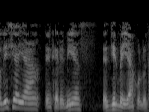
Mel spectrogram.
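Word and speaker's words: ירמיהו: Por eso cuando dice allá en Jeremías, es Yirmeyahu, no es Jeremías.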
